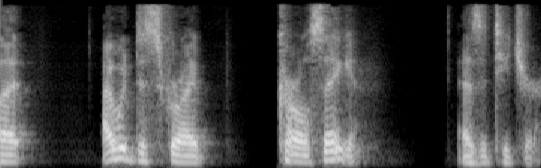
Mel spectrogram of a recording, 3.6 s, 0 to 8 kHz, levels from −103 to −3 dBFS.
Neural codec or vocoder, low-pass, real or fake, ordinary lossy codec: codec, 16 kHz, 0.4 kbps, LongCat-Audio-Codec; 7.2 kHz; fake; MP3, 48 kbps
